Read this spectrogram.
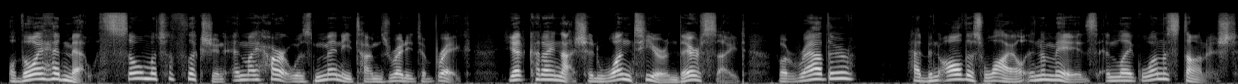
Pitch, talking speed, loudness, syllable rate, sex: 175 Hz, 200 wpm, -18 LUFS, 4.9 syllables/s, male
